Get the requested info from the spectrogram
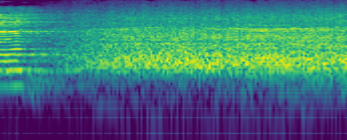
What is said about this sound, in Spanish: A ver, los de ahí atrás que aplaudan.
